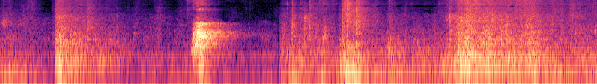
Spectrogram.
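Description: Yorkshire terrier giving one sharp bark about two and a half seconds in, with softer knocks and a stretch of rustling noise in the second half as the dogs play.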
